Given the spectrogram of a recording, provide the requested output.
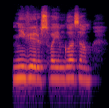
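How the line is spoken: Breathless exhale. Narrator (Russian): выдохнул Ив

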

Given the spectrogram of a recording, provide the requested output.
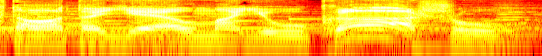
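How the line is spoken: Growling bear father. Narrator (Russian): прорычал папа-медведь

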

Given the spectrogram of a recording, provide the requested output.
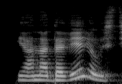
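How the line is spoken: Quiet question. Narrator (Russian): тихо спросила Вика

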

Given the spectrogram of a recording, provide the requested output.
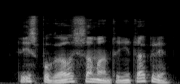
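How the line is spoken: Man's muffled question. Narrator (Russian): спросил мужчина приглушенным голосом

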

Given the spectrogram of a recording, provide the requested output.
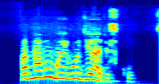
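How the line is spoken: Calm, courteous. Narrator (Russian): спокойно продолжал Джим, сама учтивость

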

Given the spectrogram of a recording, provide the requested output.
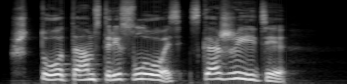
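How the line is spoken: Shout. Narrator (Russian): крикнула она

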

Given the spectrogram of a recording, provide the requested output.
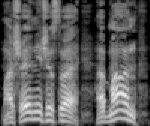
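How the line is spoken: Shouting. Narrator (Russian): закричал он

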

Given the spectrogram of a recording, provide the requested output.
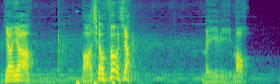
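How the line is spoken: Stern, forceful male rebuke. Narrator (Chinese): 吴恙身后响起一道苍劲有力的男声，厉声斥责道

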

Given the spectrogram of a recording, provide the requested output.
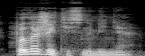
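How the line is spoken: Soft. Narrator (Russian): мягко произнес

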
